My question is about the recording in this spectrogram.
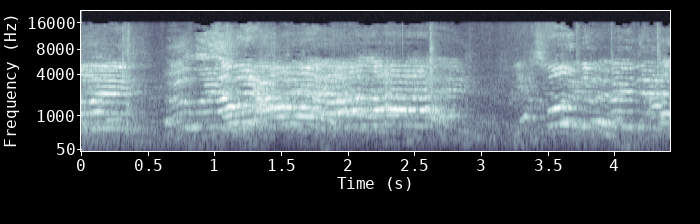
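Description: Young children shouting and calling out in high, excited voices, loudest in a long stretch from about a second in until nearly three seconds.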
